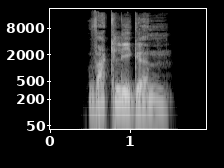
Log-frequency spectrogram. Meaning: strong dative masculine/neuter singular of wacklig
- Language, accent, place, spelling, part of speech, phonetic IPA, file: German, Germany, Berlin, wackligem, adjective, [ˈvaklɪɡəm], De-wackligem.ogg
